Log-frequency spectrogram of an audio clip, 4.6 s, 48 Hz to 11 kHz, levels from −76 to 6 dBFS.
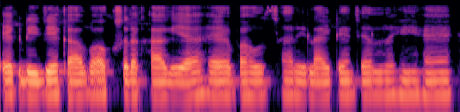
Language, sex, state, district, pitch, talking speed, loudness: Hindi, male, Jharkhand, Deoghar, 110 Hz, 170 wpm, -17 LUFS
